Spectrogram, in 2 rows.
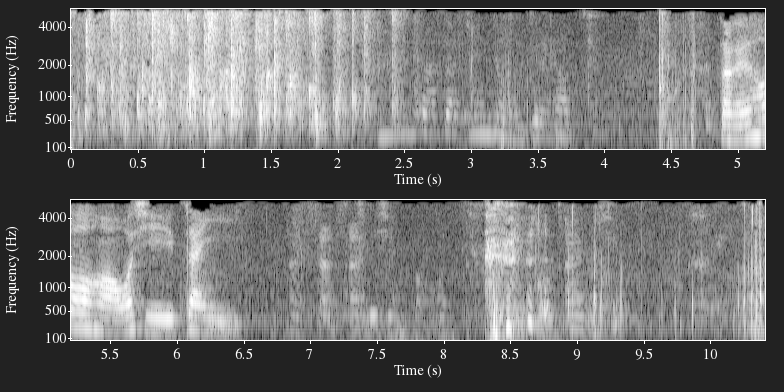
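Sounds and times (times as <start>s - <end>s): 
small group applauding: 0.0s - 2.6s
speech: 4.9s - 6.6s, 7.4s - 9.4s.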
